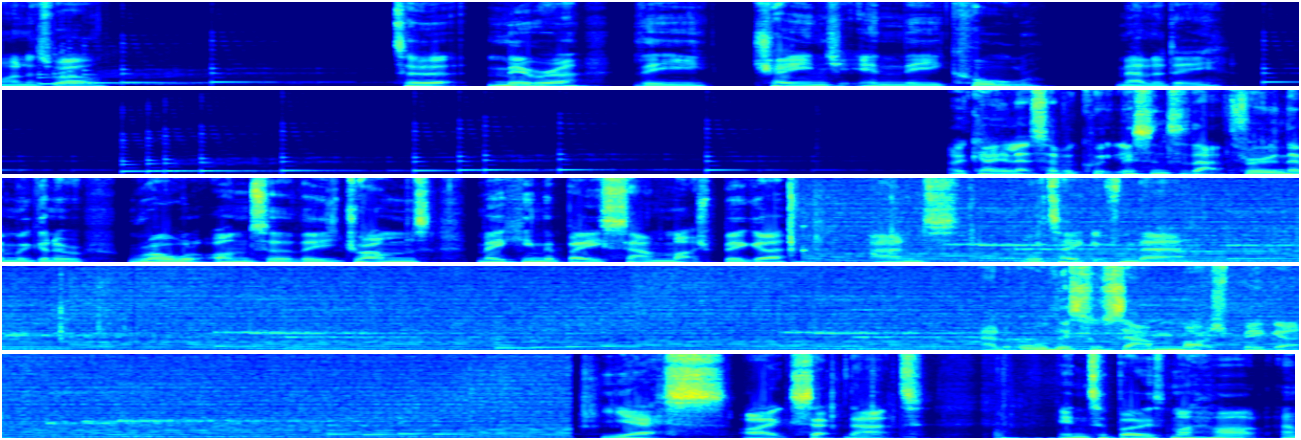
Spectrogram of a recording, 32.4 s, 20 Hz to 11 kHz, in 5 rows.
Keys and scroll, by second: 16.9 space, 20.0 super+s, 28.8 space, 30.4 super+s.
